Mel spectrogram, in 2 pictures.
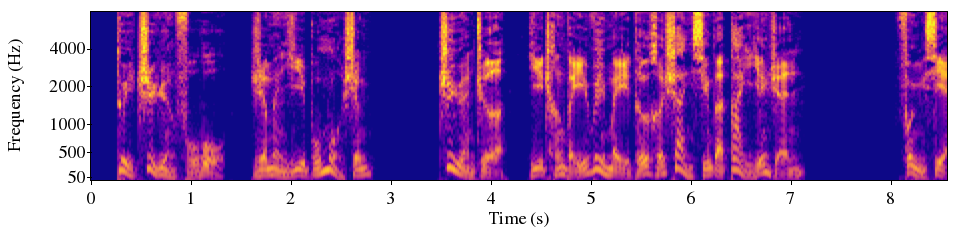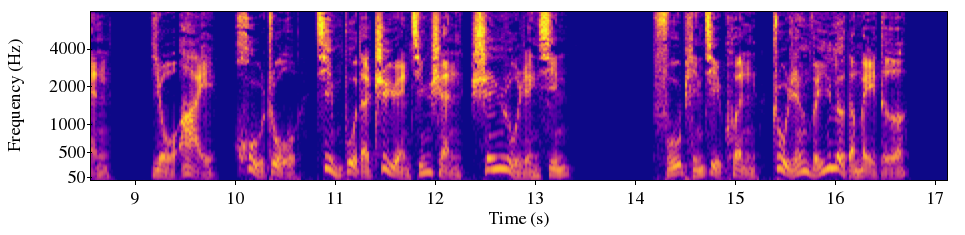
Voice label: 男 专题, 敬老志愿者联盟简介

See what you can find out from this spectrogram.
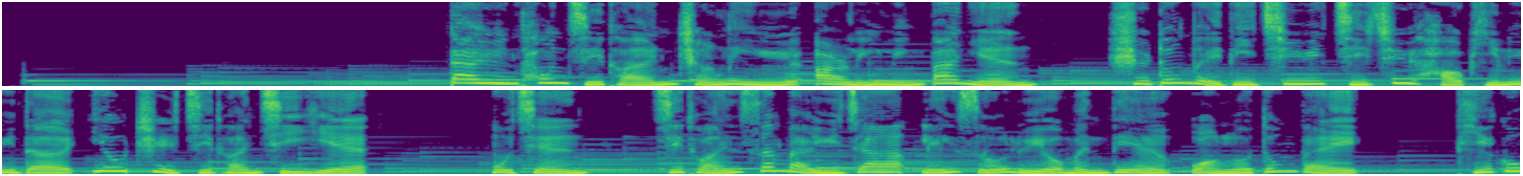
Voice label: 女 专题 甜美旅游解说

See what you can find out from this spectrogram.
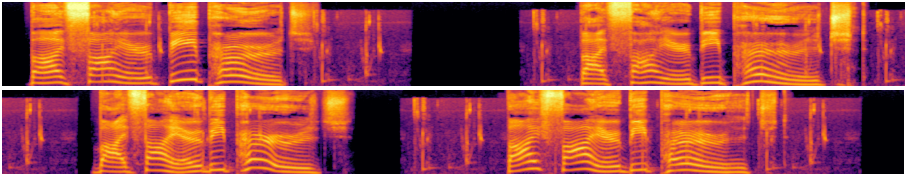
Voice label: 英女; 烈焰之心

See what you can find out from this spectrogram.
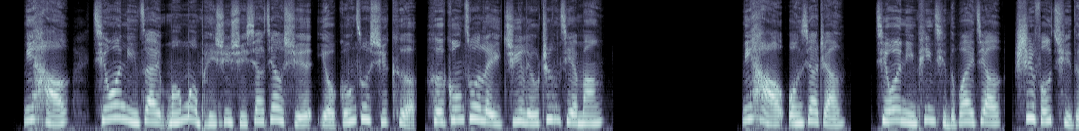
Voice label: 女, 人物篇, 普通女声

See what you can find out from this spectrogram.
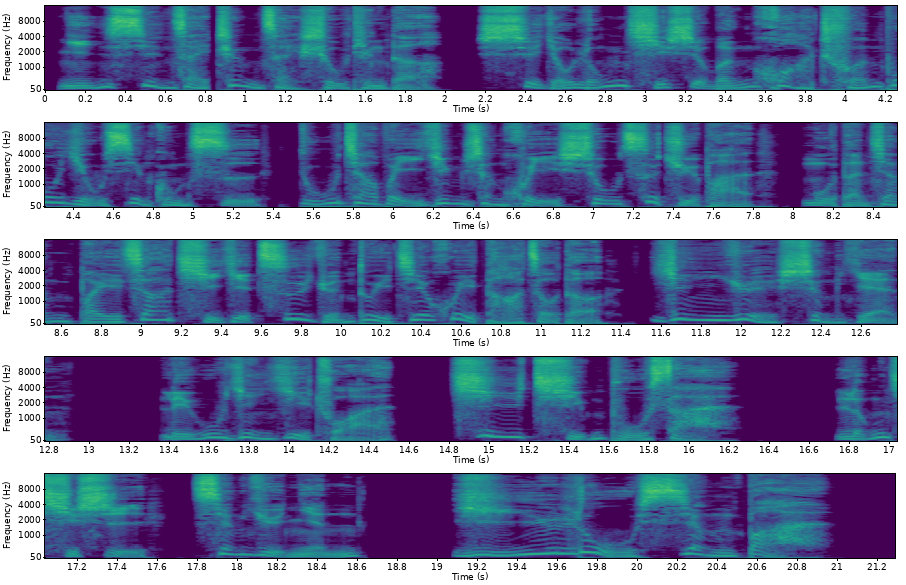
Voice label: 男 音乐会赞助商 宣传, 国语男声配音; 龙骑士

